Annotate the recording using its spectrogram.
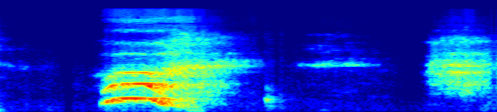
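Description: A woman's voiced, breathy gasp of about half a second, starting about half a second in, from the strain of doing push-ups; she is out of breath.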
